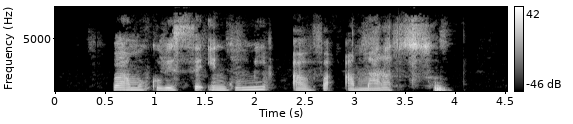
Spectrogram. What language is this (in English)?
Kinyarwanda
